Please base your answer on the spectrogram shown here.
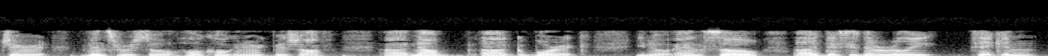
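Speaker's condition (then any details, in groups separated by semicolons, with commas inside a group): No condition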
